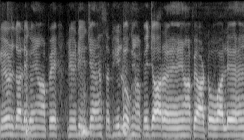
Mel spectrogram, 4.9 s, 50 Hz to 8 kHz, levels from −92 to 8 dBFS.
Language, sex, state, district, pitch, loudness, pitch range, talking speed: Hindi, male, Haryana, Jhajjar, 160 Hz, -14 LUFS, 155-165 Hz, 235 wpm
